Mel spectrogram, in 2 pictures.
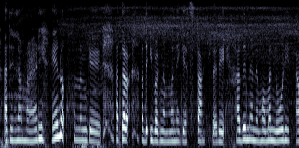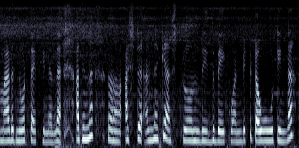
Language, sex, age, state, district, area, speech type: Kannada, female, 45-60, Karnataka, Davanagere, urban, spontaneous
